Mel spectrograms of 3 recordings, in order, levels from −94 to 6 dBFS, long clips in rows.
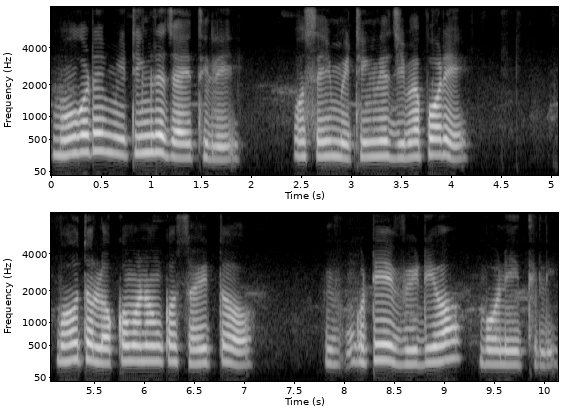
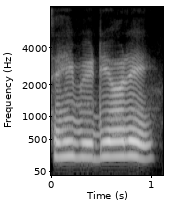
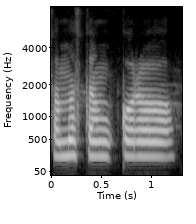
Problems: constant background noise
